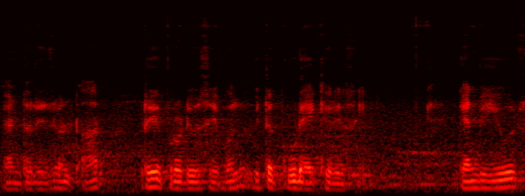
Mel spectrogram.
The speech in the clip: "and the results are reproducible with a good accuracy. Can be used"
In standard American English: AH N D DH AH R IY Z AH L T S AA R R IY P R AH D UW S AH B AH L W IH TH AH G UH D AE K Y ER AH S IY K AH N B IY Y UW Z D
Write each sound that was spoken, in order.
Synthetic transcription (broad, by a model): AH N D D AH R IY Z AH L T AA R R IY P R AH D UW S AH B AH L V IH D AH G UH D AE K Y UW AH S IY K AH N B IY Y UW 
